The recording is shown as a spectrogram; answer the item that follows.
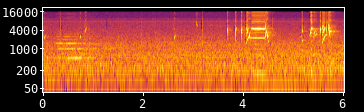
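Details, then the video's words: Singing breeding male of the royal goldfinch type: a few steady tonal notes open the clip, then sparse high chips lead into dense, buzzy twittering phrases and a final cluster of quick bright notes, with low background hiss throughout. "Chardonneret royal coupleur chanteur"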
